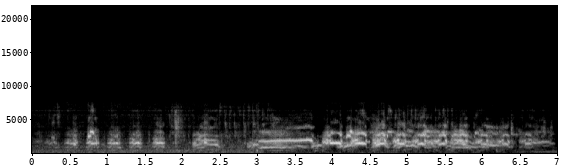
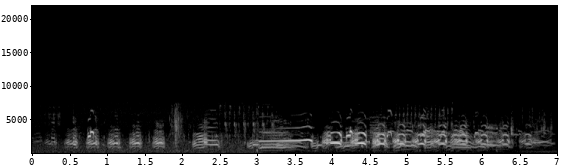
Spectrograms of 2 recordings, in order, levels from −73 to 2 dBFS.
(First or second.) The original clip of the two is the second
